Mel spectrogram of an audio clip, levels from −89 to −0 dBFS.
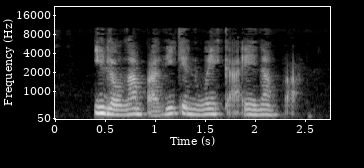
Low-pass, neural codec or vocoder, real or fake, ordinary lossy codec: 9.9 kHz; none; real; AAC, 32 kbps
